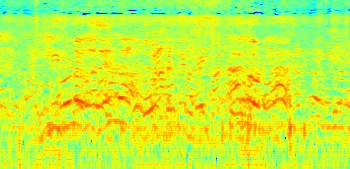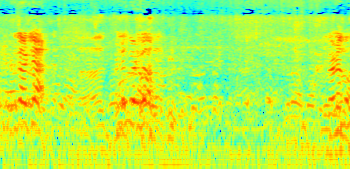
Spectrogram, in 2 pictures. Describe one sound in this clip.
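Several men chatter in the background.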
